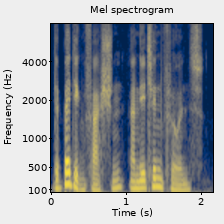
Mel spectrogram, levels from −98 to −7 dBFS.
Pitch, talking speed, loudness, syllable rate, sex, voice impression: 125 Hz, 165 wpm, -21 LUFS, 5.2 syllables/s, male, masculine, adult-like, tensed, powerful, bright, raspy, intellectual, calm, mature, friendly, reassuring, wild, strict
